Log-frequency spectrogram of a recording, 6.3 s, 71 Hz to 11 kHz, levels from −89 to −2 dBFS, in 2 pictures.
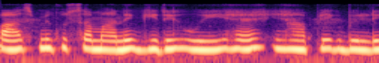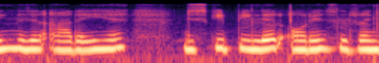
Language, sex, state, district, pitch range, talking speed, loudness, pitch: Hindi, female, Uttar Pradesh, Etah, 215-230 Hz, 190 wpm, -13 LUFS, 220 Hz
